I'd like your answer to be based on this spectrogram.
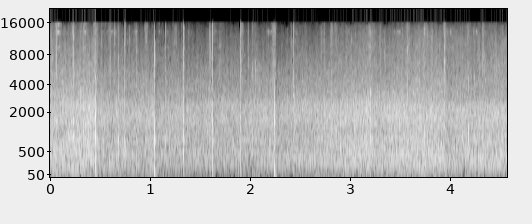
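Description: A crowd at a college athletics award ceremony applauds, dense steady clapping close by with several sharp, distinct claps standing out near the start, sustained without speech.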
